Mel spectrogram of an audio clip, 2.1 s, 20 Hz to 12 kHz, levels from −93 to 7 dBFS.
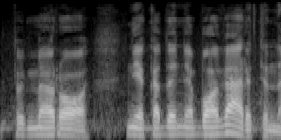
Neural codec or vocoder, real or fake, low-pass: none; real; 10.8 kHz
